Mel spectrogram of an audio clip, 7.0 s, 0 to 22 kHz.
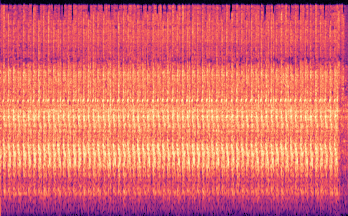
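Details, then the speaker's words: Ford 6.0 diesel after oil cooler, turbo and EGR delete work, cranking on starter to prime oil with oil at half on dipstick: steady even churn, about 200 beats a minute, no catches; healthy oil priming. "that's the sound you want to hear a consistent repetitious even sound"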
